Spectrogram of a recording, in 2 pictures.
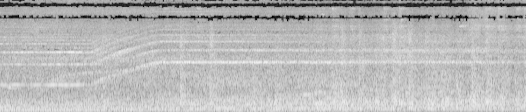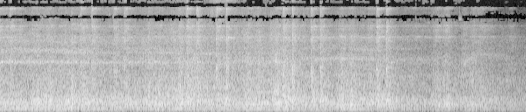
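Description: Long Island Rail Road electric train pulling out: a whine from its motors that steps up in pitch about two seconds in and then holds, over the rumble and clatter of the wheels on the rails. The sound fades over the last few seconds as the train moves away.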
